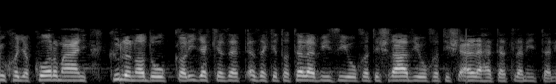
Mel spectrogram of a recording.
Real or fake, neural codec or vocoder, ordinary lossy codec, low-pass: real; none; none; 5.4 kHz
